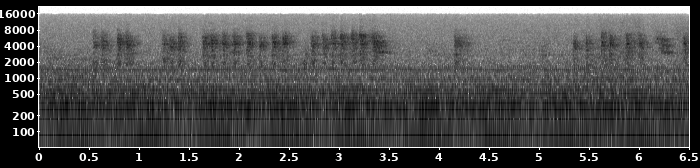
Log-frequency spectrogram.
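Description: Eurasian tree sparrows chirping in quick runs of short, high notes, several runs over a few seconds, over a faint steady hum.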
